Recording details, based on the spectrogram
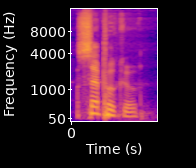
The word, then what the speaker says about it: seppuku: Second one was seppuku. There's no N in it. Seppuku.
